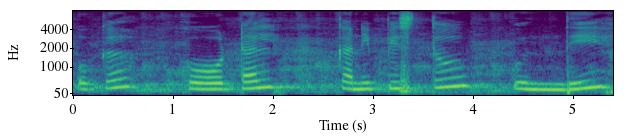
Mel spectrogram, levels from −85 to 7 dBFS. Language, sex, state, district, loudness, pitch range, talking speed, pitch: Telugu, female, Andhra Pradesh, Sri Satya Sai, -13 LUFS, 215-295 Hz, 45 wpm, 245 Hz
